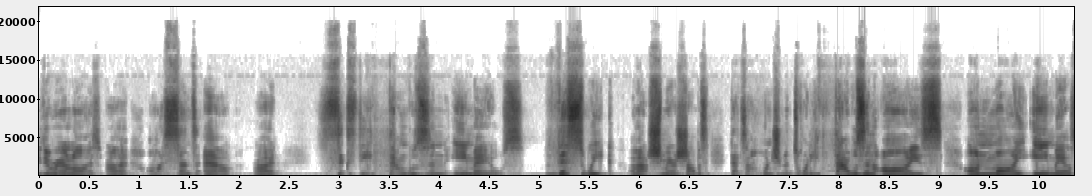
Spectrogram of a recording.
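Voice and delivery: put-on English accent. Retelling what a guy said while they were debating: imitating an English accent. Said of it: "he was actually English, so I'm gonna do the".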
